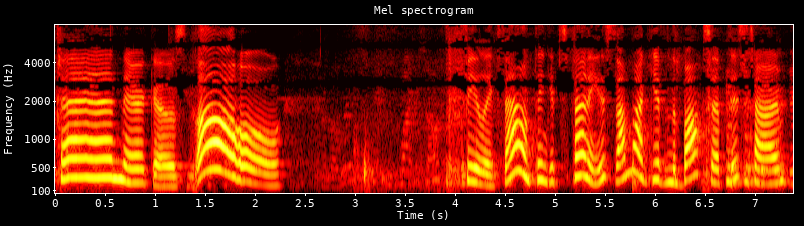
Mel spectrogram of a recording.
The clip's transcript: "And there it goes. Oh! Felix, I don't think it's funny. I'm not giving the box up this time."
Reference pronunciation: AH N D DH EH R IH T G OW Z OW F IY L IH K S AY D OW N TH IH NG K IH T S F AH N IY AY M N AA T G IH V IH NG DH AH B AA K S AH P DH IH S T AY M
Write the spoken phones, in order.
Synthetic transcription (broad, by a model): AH N DH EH R IH T G OW Z OW F IY L IH K S AY D OW N TH IH NG K IH T S F AH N IY AY M N AA T G IH V IH NG DH AH B AA K S AH P DH IH S T AY M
